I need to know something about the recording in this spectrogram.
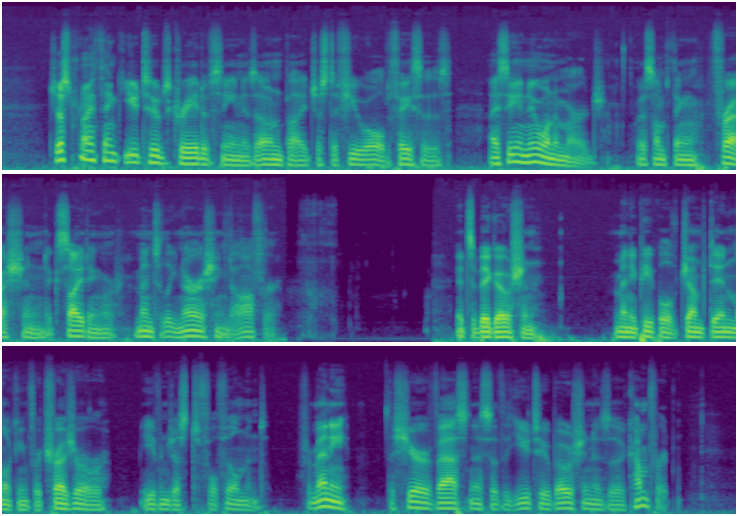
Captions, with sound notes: Just when I think YouTube's creative scene is owned by just a few old faces, I see a new one emerge with something fresh and exciting or mentally nourishing to offer. [Slurp] It's a big ocean. Many people have jumped in looking for treasure or even just fulfillment. For many, the sheer vastness of the YouTube ocean is a comfort.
